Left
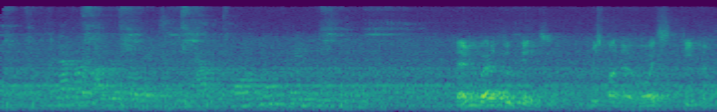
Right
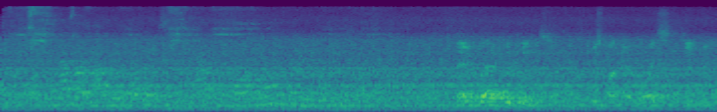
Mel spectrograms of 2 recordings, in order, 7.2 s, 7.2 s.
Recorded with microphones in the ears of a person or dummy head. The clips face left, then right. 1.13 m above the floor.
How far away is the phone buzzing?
I don't hear a phone buzzing.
